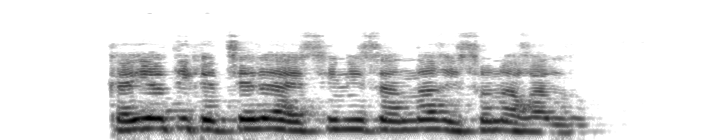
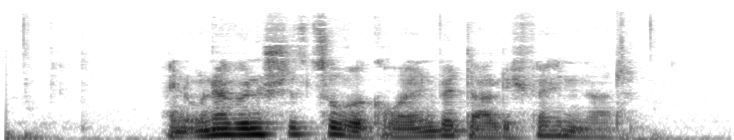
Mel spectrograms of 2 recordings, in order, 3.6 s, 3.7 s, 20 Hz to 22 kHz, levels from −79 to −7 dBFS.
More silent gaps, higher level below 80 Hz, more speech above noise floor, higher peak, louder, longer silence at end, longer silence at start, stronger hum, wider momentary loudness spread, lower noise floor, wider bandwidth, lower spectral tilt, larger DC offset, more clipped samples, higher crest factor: neither; second, -66 dBFS vs -44 dBFS; first, 73 dB vs 37 dB; about the same, -2 dBFS vs -2 dBFS; about the same, -17 LUFS vs -19 LUFS; first, 0.7 s vs 0.45 s; first, 0.55 s vs 0.05 s; neither; second, 13 LU vs 16 LU; first, -89 dBFS vs -55 dBFS; second, 9.2 kHz vs 12.5 kHz; second, -5 dB/octave vs -7.5 dB/octave; neither; neither; about the same, 16 dB vs 18 dB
